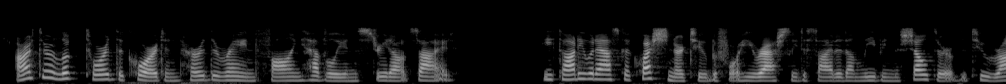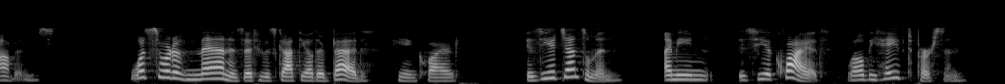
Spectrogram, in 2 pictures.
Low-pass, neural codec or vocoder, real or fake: 5.4 kHz; none; real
